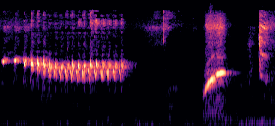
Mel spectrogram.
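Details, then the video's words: Sooty-headed bulbul singing actively: a rapid trill of about fifteen evenly spaced notes, sliding slightly downward over a second and a half, then a short pause and one sharp, rising whistled note. "Suara Burung Kutilang Gacor"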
